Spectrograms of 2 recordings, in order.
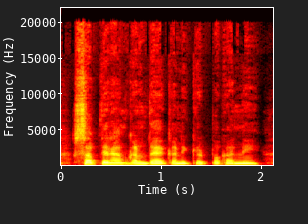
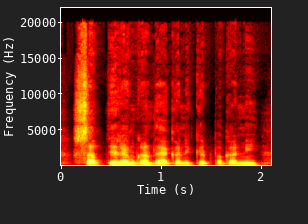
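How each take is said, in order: The two takes are said the same way.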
